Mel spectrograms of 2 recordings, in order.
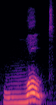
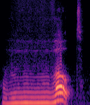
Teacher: depending on your native language you may be replacing your V sounds for w sounds be careful not to do this the word is not WOTE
